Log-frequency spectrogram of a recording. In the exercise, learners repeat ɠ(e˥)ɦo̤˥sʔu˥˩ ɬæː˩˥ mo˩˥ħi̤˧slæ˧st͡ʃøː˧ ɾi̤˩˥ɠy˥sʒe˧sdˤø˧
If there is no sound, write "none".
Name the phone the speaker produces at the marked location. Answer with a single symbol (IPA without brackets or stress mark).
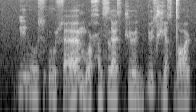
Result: i˥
